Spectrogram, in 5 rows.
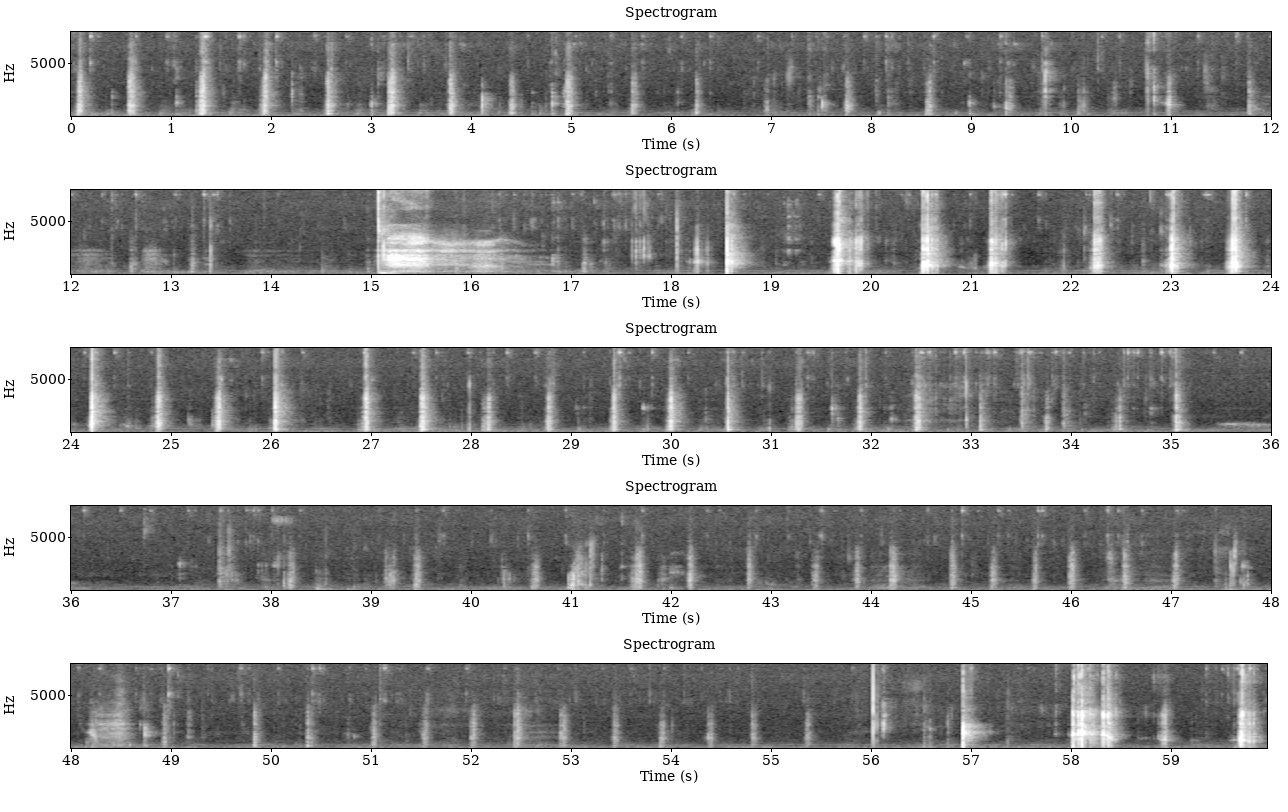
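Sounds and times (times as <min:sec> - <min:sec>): crunchy chewing and biting: 0:16.3 - 0:26.3, 0:26.9 - 0:35.3, 0:37.5 - 0:57.2, 0:57.8 - 0:59.9.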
